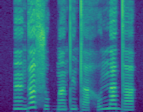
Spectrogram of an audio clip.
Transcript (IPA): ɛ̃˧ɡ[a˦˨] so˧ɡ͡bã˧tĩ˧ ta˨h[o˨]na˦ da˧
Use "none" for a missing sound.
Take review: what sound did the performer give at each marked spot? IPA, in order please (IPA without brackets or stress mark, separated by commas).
a˦, o˨˦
